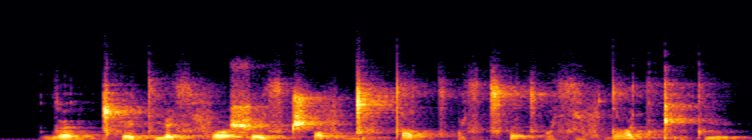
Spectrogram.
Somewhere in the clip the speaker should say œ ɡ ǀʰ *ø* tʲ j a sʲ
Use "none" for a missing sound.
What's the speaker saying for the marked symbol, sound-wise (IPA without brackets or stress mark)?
ø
